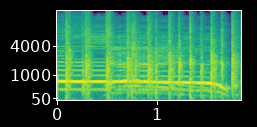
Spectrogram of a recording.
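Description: Applause from a group, sharp overlapping claps throughout, loud and steady, with a sustained tone running underneath that glides downward just before the end.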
